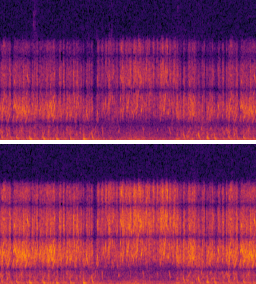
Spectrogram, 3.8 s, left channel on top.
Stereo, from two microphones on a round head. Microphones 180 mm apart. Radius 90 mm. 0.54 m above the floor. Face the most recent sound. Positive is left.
turn(degrees=-50)  # may be behind; listen again after turning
